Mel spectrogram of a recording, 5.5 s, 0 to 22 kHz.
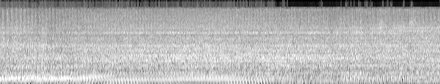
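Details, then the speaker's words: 1989 John Deere 285 mower with a Kawasaki FD590V V-twin, warm, started on full choke. It labors and stumbles unevenly and never settles into a clean idle, a hard start from weak ignition. Fuel was later found on one spark plug and in that cylinder. "So as you can see and hear, she needs some help. The first thing that I did was pull out the spark plugs."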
